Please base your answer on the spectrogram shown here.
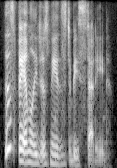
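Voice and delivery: ordinary talk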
